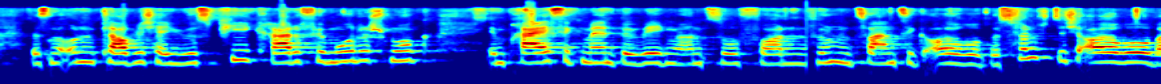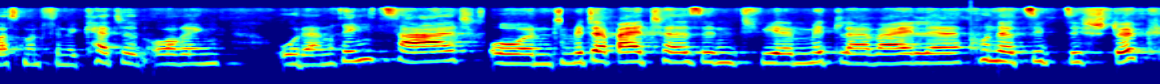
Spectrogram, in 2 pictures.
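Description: At a fairly slow pace, a woman with a high pitch speaks with fairly even intonation. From Germany, Mannheim region. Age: 20s. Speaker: entrepreneur. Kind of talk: interview.

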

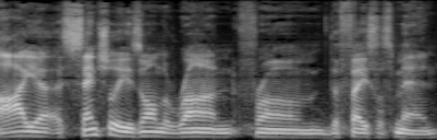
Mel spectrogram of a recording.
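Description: Pitched fairly low, a man's voice moves with ordinary pitch variation. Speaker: podcast host. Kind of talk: solo podcast monologue. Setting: hotel room. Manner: fast; halting, many fillers and repeats.

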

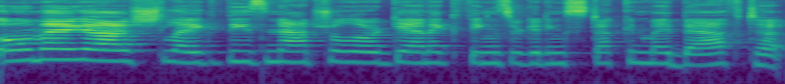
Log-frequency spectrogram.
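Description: A female-sounding put-on character voice, whiny and high-pitched. It moves at a fairly quick pace. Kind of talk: casual, valley-girl-like. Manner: mocking, whiny.

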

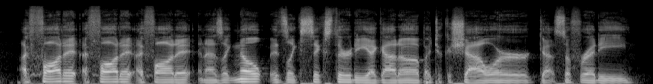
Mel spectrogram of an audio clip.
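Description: A man's intonation stays fairly even as he talks at a fairly quick pace. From Western New York (Dunkirk, south of Buffalo). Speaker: army veteran. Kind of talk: casual chat. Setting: studio.

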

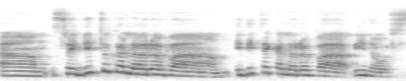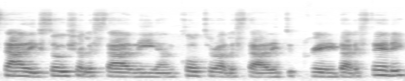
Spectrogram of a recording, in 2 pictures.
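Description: The speaker has a Spanish accent and moves at a moderate pace. The intonation is lively. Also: woman, medium pitch for a woman. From Colombia. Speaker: cinematographer. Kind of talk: interview. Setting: remote call.

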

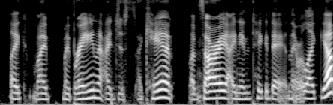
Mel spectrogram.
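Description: A woman speaks with a Canadian accent. Her intonation stays fairly even. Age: 20s. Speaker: podcast co-host. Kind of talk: casual chat.

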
